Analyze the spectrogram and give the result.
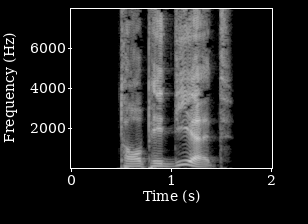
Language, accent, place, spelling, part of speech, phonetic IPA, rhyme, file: German, Germany, Berlin, torpediert, verb, [tɔʁpeˈdiːɐ̯t], -iːɐ̯t, De-torpediert.ogg
- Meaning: 1. past participle of torpedieren 2. inflection of torpedieren: third-person singular present 3. inflection of torpedieren: second-person plural present 4. inflection of torpedieren: plural imperative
